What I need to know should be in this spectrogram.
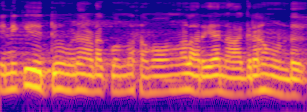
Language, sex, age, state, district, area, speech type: Malayalam, male, 18-30, Kerala, Kottayam, rural, read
